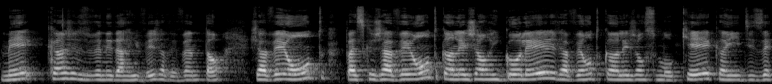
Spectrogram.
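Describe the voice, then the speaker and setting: A woman with a Brazilian accent and a fairly high pitch. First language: Portuguese (speaking French). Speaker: dance teacher. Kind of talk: live video testimony. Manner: halting.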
